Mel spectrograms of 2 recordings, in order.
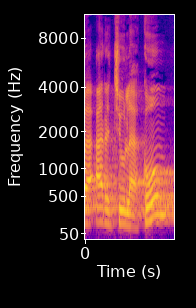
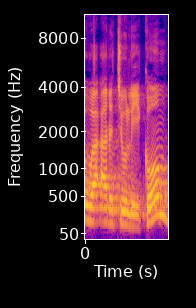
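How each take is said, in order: First: The vowel before 'kum' is an open 'a'. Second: The vowel before 'kum' is a close 'i'. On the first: The feet are to be washed. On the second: The feet are to be wiped.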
